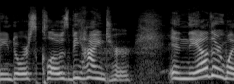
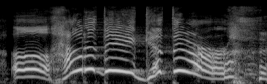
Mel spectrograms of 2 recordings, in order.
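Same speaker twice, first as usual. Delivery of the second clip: full-on mocking tone, high and slow; 6 semitones higher, 5 dB louder than usual. Retelling how her husband answers dumb questions, imitating husband's mocking voice. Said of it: "In his most mocking voice".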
